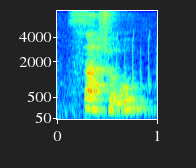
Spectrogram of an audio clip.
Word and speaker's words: subtle: in the following ones we have a silent b so you'll find it very difficult to pronounce that b um that's why it's become silent over time so we've got debt doubt subtle succumb and then yacht is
